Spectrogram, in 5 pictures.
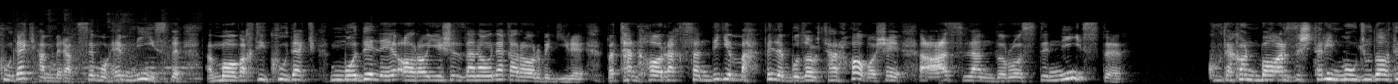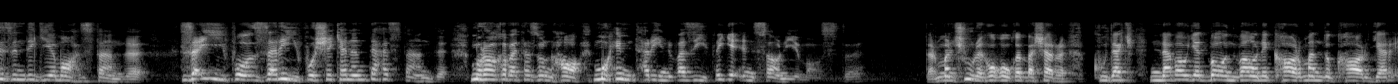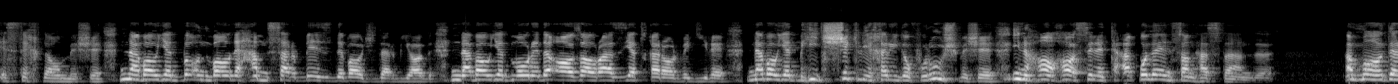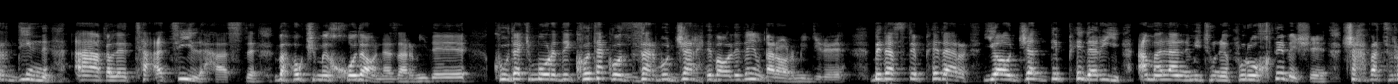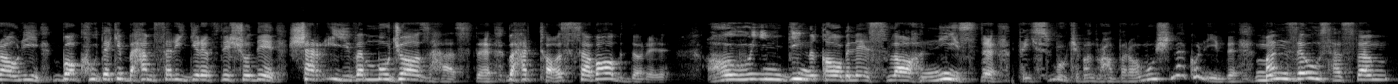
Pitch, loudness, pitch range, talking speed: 210 Hz, -16 LUFS, 185-230 Hz, 125 wpm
